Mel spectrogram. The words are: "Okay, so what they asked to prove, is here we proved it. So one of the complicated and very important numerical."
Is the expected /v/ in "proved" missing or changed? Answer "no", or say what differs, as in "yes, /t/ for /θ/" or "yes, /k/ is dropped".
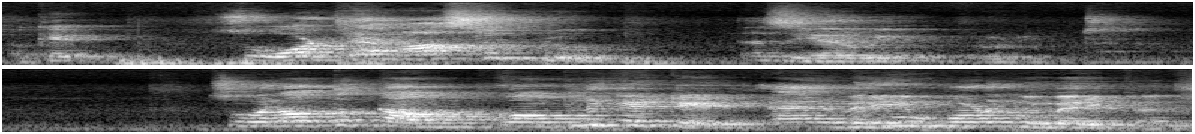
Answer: yes, /v/ is dropped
